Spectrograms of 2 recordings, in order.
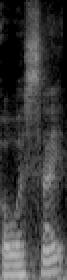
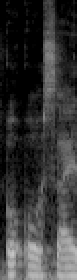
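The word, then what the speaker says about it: oocyte: so here's the secondary Oh a site and that's not pronounced Oh site or site some people call a site but Oh a site if that could be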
